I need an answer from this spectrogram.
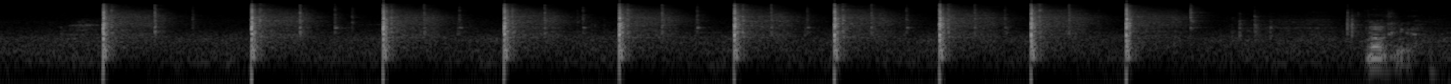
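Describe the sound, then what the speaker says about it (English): An EMG Hudson propane-powered gas airsoft pistol firing off the rest of a magazine: about ten sharp, loud cracks at an even, unhurried pace, each with a short metallic ring, followed by a few softer handling clicks. "Let's finish the mag off to see if we're out of propane or not."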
